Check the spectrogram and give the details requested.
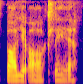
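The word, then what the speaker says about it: Baile Átha Cliath: told growing up so it's also known as Bali or clear which is the hurdled fort so Bali is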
